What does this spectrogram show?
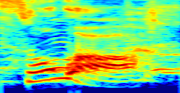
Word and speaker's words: Seonghwa: This is how they pronounce their names. Hi, my name is Seonghwa.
